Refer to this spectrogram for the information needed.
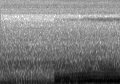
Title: Snoring so loud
